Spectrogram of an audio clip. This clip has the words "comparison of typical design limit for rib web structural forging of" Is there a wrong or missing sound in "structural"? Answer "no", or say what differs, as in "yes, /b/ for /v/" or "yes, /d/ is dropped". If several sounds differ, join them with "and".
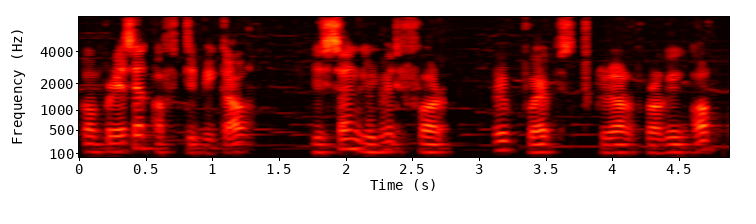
yes, /ɹ/ is dropped and /tʃ/ is dropped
